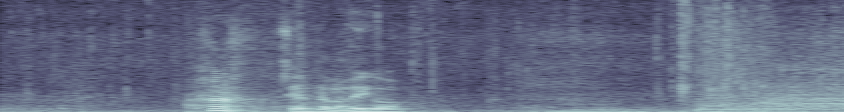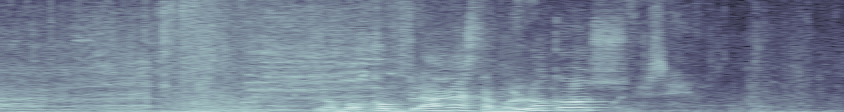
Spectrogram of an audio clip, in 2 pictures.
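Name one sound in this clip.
A large dog snarls and growls close by.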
